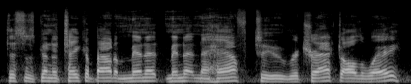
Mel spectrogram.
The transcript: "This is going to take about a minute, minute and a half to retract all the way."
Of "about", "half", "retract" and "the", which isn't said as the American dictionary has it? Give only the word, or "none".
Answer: none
